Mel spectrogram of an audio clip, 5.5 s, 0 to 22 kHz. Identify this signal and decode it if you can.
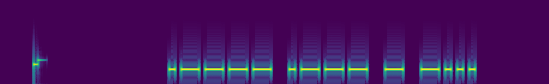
Morse code, heard as a keyed tone, about 20 wpm, 700 Hz. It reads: 1JTB
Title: Four Challenging Letter-Number Combinations 20wpm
